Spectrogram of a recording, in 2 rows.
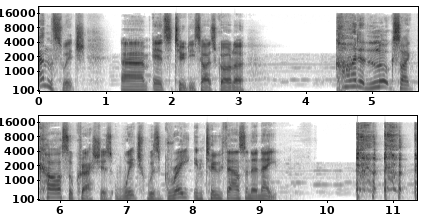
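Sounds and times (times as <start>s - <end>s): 
speech: 0.0s - 3.3s, 4.4s - 9.3s
person coughing sharply and harshly: 10.4s - 11.3s.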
